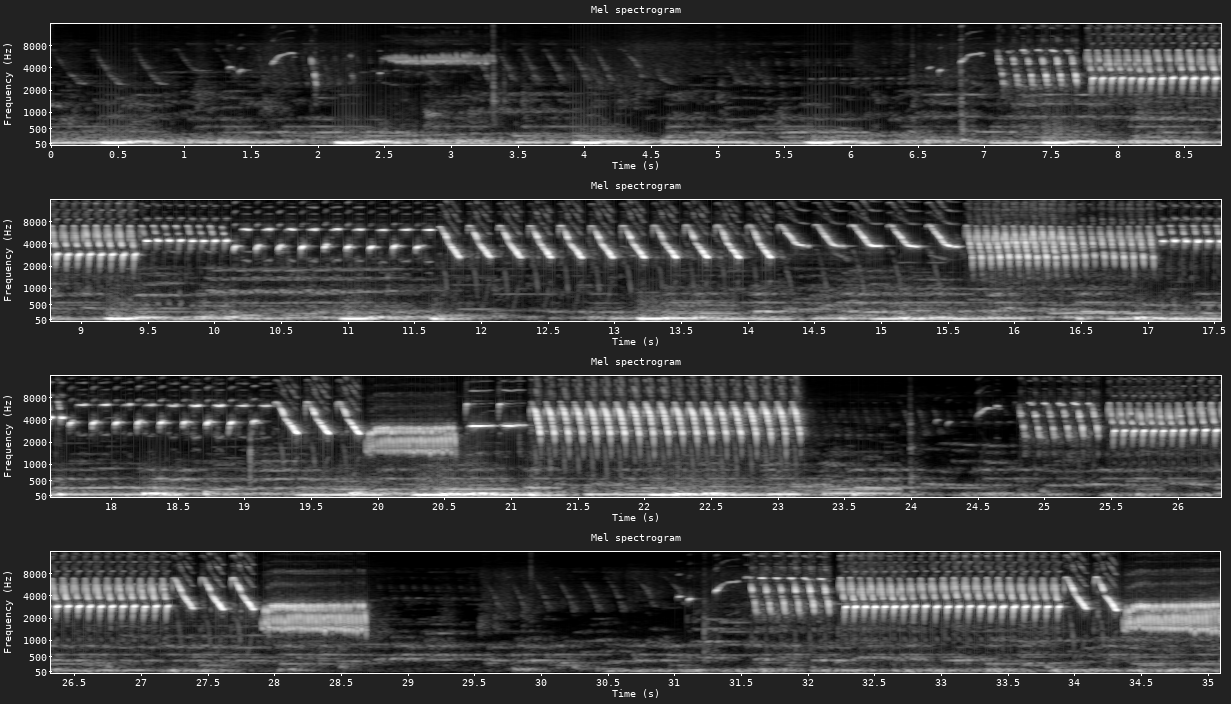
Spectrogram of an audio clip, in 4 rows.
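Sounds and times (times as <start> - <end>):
canary singing: 0.0 - 35.0.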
